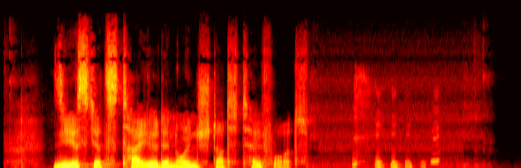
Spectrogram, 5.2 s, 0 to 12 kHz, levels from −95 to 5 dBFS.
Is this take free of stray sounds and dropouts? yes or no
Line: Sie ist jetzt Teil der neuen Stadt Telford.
no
